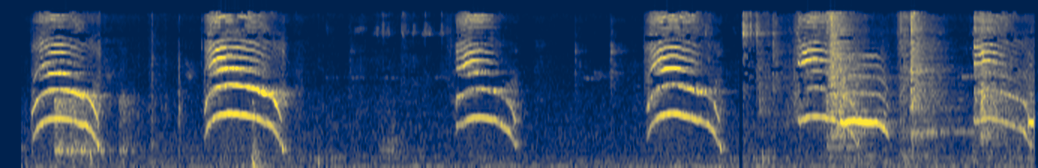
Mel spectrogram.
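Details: Crying domestic cat indoors; loud arched, wailing meows rising then falling, repeated about every one and a half seconds, six calls in quick succession in a quiet room.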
